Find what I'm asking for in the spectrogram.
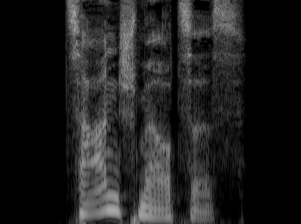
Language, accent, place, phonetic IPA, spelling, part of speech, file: German, Germany, Berlin, [ˈt͡saːnˌʃmɛʁt͡səs], Zahnschmerzes, noun, De-Zahnschmerzes.ogg
- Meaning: genitive singular of Zahnschmerz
